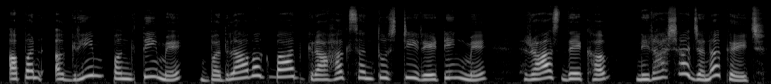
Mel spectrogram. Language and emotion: Maithili, sad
